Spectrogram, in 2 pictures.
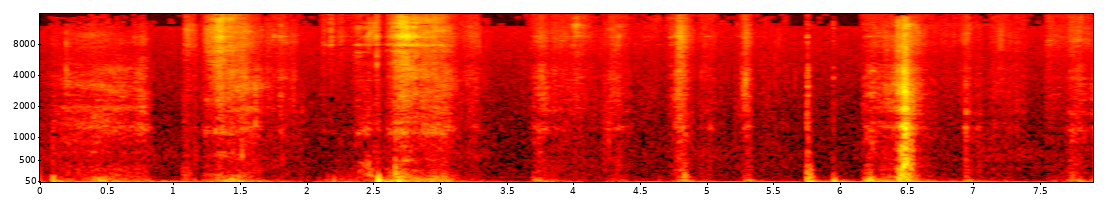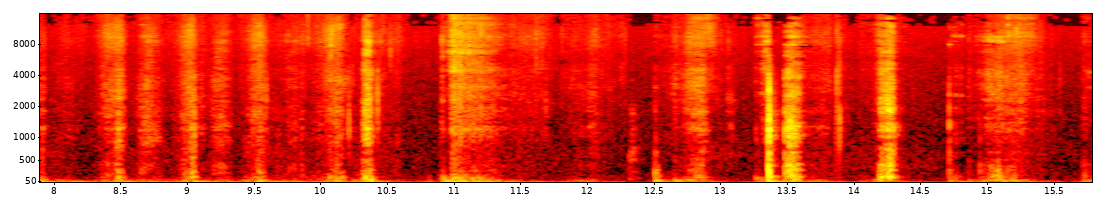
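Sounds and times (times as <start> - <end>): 
giant chocolate bar cutting: 0.2 - 3.7, 4.7 - 7.0, 7.6 - 15.7.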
